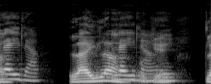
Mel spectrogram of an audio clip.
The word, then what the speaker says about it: Laïla: C'est parce que c'est L-A-I tréma.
